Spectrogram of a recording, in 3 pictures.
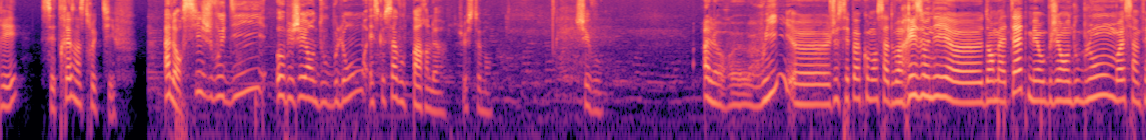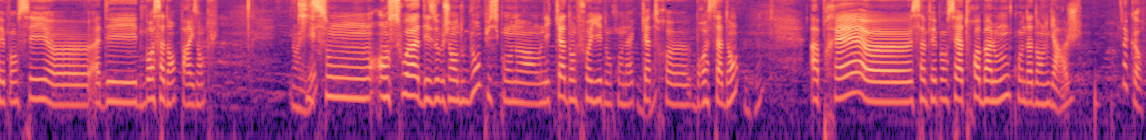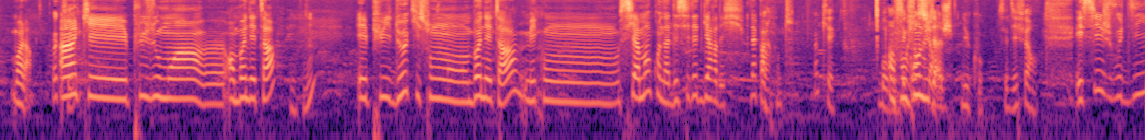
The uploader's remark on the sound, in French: J’ai tendu le micro de Radio P.O. Cette interview a été enregistrée le 27 mars dernier à Angers au siège de l’ADEME dans le cadre d’une Journée Portes Ouvertes à l’occasion des 30 ans de l’ADEME. Nous y avions animé un stand sur le home-organising.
